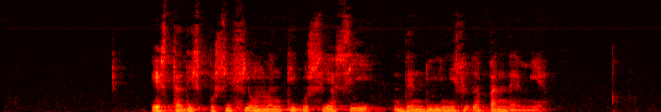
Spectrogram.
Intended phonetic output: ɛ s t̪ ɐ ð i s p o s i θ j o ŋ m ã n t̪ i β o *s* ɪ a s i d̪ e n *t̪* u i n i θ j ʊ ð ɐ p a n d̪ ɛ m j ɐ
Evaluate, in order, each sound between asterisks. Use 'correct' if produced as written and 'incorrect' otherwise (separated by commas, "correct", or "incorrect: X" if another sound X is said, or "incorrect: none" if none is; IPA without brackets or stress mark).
correct, incorrect: d̪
